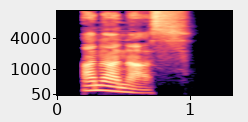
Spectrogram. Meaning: 1. pineapple 2. garden strawberry (Fragaria × ananassa)
- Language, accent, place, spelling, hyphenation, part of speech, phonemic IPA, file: German, Germany, Berlin, Ananas, A‧na‧nas, noun, /ˈa.na.nas/, De-Ananas.ogg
